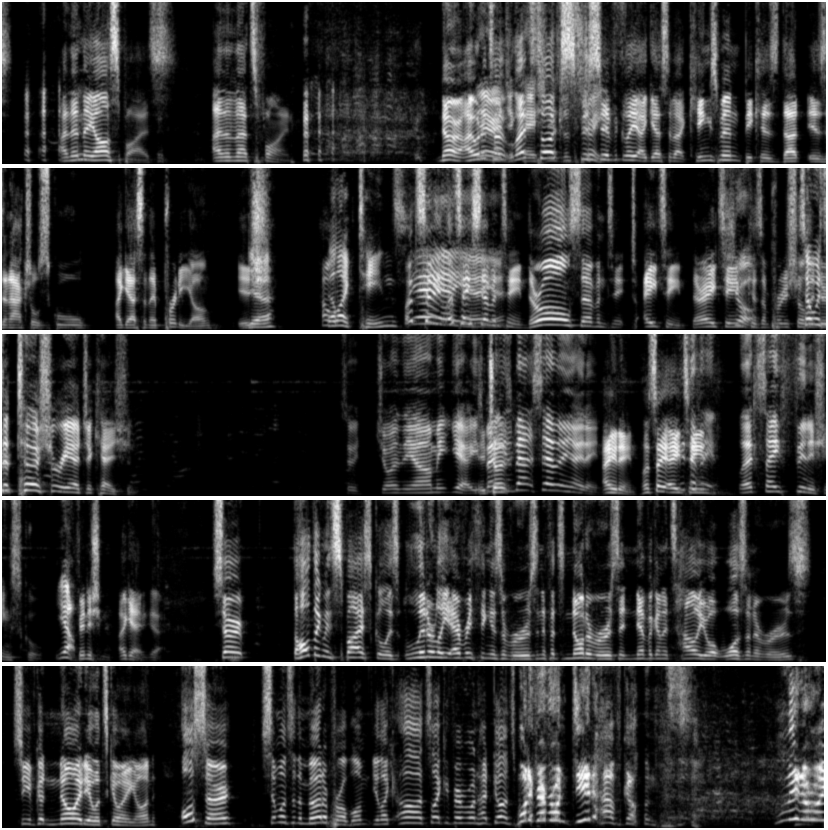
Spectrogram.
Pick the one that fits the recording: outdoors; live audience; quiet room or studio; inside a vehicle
live audience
